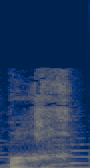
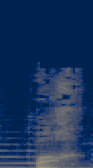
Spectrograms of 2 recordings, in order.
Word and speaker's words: Bach: 用一喉咙嘅一个轻微嘅摩擦音，voiceless 嘅声音，我哋叫 Bach Bach。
